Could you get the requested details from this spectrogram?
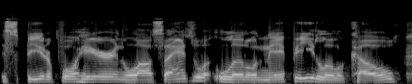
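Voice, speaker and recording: With an Alabama accent, a man talks at a medium pitch and with fairly even intonation. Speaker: podcast host. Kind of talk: casual podcast chat. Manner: halting, many fillers.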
